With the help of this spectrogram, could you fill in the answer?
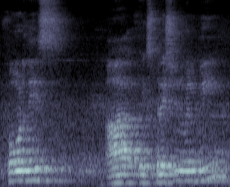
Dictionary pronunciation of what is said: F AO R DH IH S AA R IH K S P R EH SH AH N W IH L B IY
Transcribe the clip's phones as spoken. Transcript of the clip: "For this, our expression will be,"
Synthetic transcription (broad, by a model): F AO R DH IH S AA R IH K S P R EH SH AH N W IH L B IY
